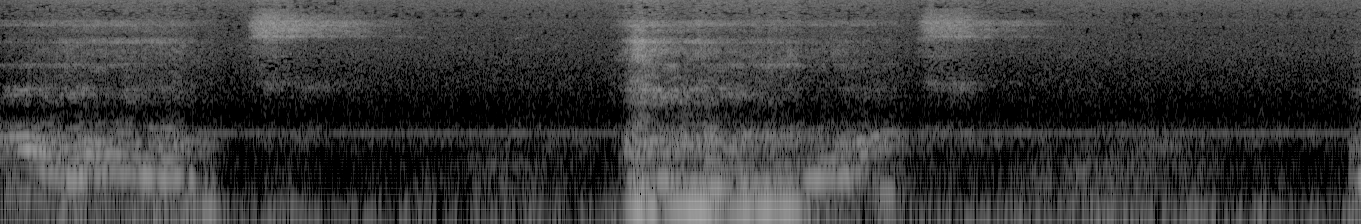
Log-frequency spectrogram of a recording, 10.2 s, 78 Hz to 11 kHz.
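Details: Chow Chow dog sleeping: two loud, rattling, vibrating snoring inhalations a few seconds apart, each followed by a soft airy exhale, about 13 breaths a minute.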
